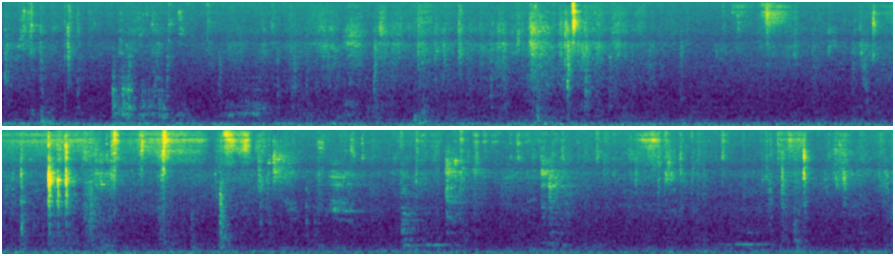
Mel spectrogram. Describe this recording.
Quiet sounds in the reading room of the Central Library in The Hague. Binaural recording.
